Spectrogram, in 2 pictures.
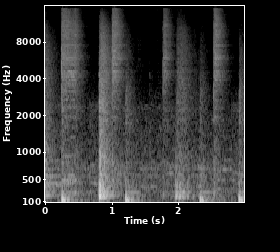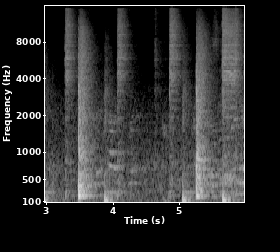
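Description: Music with a drum-kit beat: kick and snare hits recurring about every second under a pitched accompaniment.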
